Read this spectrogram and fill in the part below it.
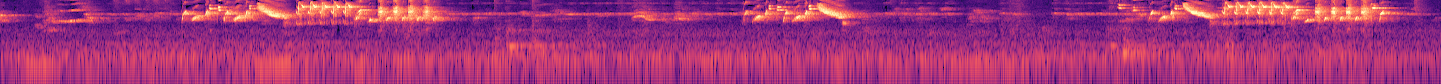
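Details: Three separate phrases of European goldfinch song, each a bright jumble of rapid tinkling notes and a rattling trill, with soft thin twitters and a steady high tone filling the gaps.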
